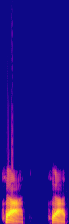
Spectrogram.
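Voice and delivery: کت as English "cat", with open A; short A pronunciation. Shown as a demonstration. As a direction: demonstrate کت with the short A. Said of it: "این هم فونتیکش یا تلفظش".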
